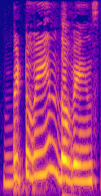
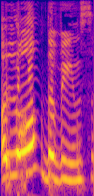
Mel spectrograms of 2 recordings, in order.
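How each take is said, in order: First: "between the veins" spoken slowly, rising on "the"; slow contrast stress. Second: Each word stretched out very slow and louder, "along the veins"; stressed slowly. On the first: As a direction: set "between the veins" against "along" by slowing down. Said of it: "और जब भी आपको कोई symptom". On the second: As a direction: lay weight on "along the veins", drawn out word by word. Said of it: "जब भी symptom आपको veins के side में मिलेगा". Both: Shown as a demonstration.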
